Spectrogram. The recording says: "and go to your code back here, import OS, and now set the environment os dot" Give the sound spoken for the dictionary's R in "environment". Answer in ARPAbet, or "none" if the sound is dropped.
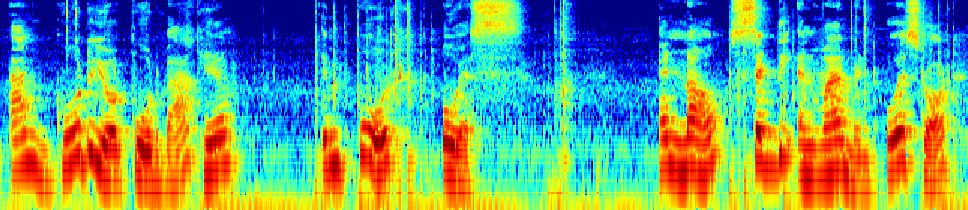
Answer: none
